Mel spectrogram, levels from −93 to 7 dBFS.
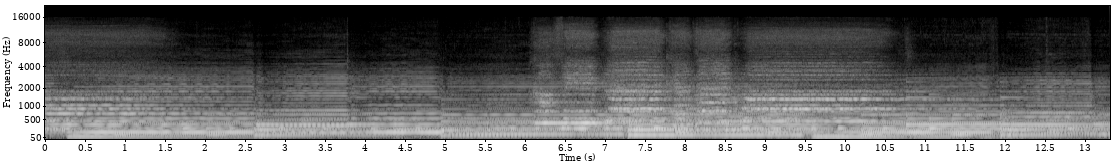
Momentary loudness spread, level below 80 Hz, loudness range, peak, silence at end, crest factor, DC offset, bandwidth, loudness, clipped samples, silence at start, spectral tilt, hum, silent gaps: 7 LU; -40 dBFS; 5 LU; -2 dBFS; 0 s; 16 dB; under 0.1%; 12 kHz; -18 LUFS; under 0.1%; 0 s; -8.5 dB/octave; none; none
